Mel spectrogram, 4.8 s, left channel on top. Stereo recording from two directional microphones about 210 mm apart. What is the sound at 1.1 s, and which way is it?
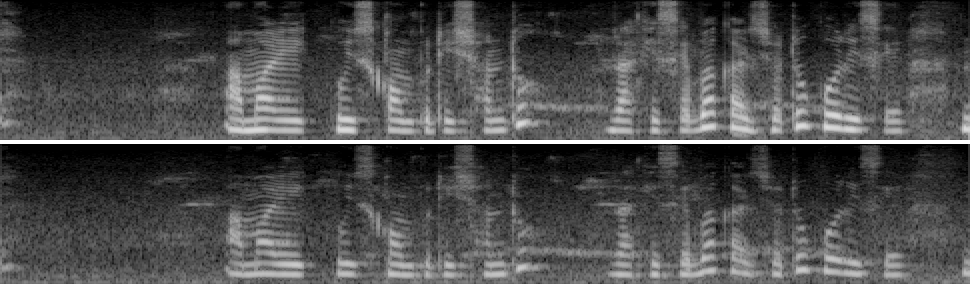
A woman's voice, 50° left (ahead or behind).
